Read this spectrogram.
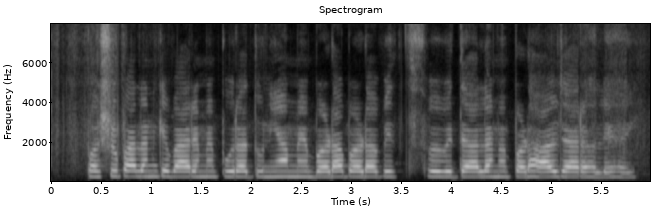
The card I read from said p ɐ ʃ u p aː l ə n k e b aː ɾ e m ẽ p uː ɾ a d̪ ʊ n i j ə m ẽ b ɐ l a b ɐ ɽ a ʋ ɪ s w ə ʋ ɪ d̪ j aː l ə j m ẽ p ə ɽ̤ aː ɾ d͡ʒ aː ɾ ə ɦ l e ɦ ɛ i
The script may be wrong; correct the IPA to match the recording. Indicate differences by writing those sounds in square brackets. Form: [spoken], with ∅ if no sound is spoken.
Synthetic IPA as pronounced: p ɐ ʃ u p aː l ə n k e b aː ɾ e m ẽ p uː ɾ a d̪ ʊ n i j [a] m ẽ b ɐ [ɽ] a b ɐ ɽ a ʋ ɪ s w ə ʋ ɪ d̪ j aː l ə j m ẽ p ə ɽ̤ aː [l] d͡ʒ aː ɾ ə ɦ l e ɦ ɛ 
